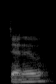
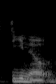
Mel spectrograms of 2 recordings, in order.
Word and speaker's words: Deno: young growing dino so that's why it's called denno actually it's also might be pronounced this dino some people like that pronunciation whatever so there's still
